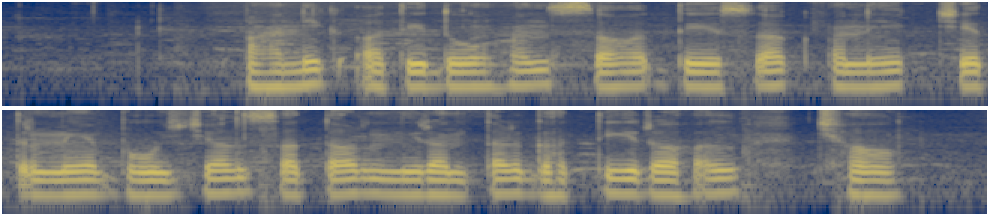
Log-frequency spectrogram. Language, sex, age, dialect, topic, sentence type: Maithili, male, 25-30, Eastern / Thethi, agriculture, statement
